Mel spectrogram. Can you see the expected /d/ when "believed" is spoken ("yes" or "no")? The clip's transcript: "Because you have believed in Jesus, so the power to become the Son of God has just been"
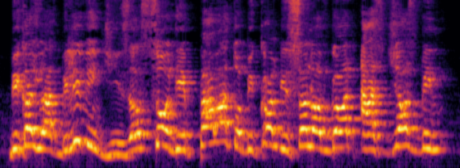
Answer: no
